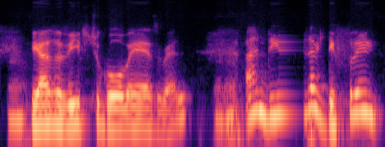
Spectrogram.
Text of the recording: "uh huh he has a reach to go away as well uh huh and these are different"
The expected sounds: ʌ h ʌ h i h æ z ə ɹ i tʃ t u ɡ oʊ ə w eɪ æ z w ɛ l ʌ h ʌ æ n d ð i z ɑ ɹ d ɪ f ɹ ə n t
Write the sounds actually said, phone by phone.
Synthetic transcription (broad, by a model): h h i h æ z ə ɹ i s t u ɡ oʊ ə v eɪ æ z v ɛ l æ n d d i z ɑ ɹ d ɪ f ɹ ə n t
